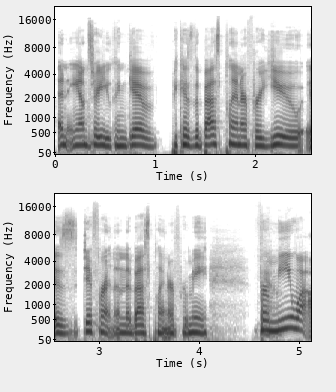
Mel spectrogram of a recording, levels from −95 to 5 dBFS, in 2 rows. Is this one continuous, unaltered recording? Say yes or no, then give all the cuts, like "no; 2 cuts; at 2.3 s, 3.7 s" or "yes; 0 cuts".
yes; 0 cuts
